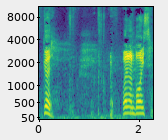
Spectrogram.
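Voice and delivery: shouted well done; cheering on finishing marchers; loud praise. Real, not acted. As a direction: call the praise out to them.

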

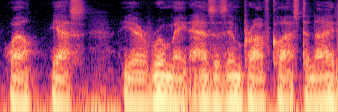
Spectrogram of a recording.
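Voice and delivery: ordinary delivery

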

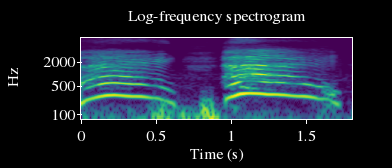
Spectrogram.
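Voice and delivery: high, drawn-out mock holler; long high-pitched call, held back; imitated hollering. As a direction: mimic a cousin hollering, without full volume. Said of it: "he's hollering like".

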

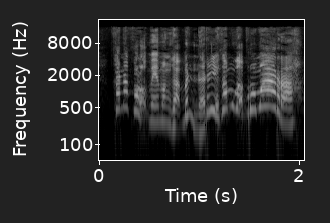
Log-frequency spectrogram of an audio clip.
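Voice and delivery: loud, high rebuke from the pulpit; full-force preaching. Real, not acted. Pastor challenging churchgoers angered by the sermon, forceful preaching. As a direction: raise voice and pitch to drive it home.

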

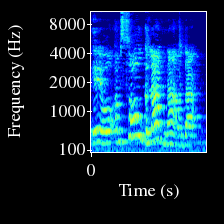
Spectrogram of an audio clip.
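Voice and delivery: ordinary talk

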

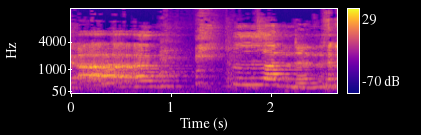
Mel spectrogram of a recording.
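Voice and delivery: high put-on English accent, hesitant. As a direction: drag out London in a mock English accent. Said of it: "she did an English accent".

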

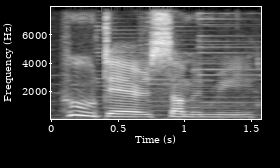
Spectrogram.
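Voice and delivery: slow menacing demon voice. Acted. Reads the summoned demon's line.

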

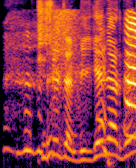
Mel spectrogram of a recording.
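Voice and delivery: usual speaking voice

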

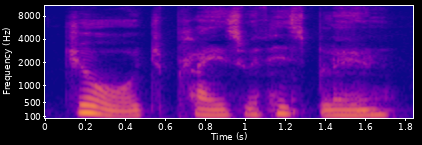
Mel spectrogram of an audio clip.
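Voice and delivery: usual speaking voice

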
